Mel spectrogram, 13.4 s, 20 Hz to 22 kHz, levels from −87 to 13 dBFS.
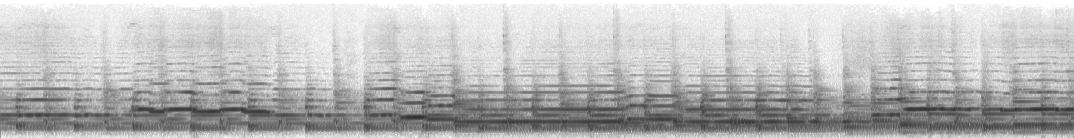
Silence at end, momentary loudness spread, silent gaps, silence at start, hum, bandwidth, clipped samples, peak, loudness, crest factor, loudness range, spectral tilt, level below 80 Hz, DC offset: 0 s; 9 LU; none; 0 s; none; 13.5 kHz; under 0.1%; -2 dBFS; -16 LUFS; 12 dB; 1 LU; -6 dB/octave; -72 dBFS; under 0.1%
